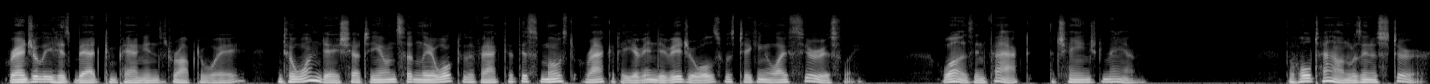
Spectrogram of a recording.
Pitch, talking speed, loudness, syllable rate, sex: 110 Hz, 155 wpm, -19 LUFS, 5.4 syllables/s, male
